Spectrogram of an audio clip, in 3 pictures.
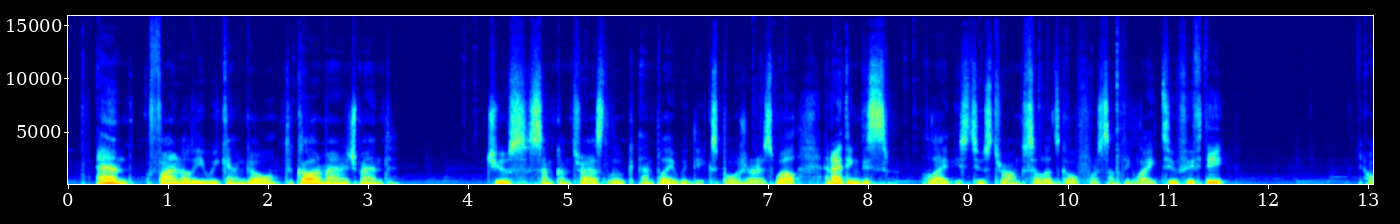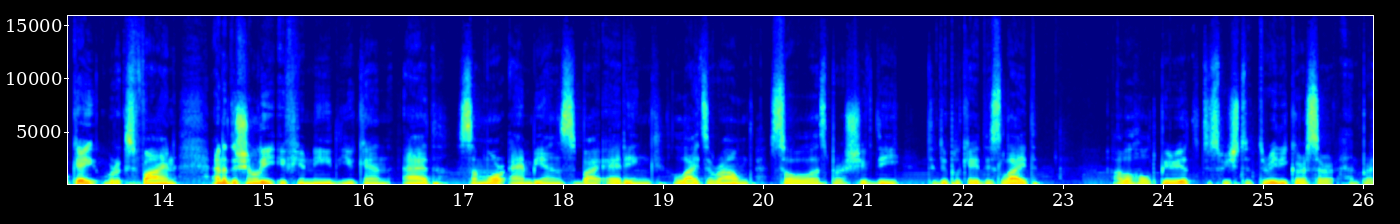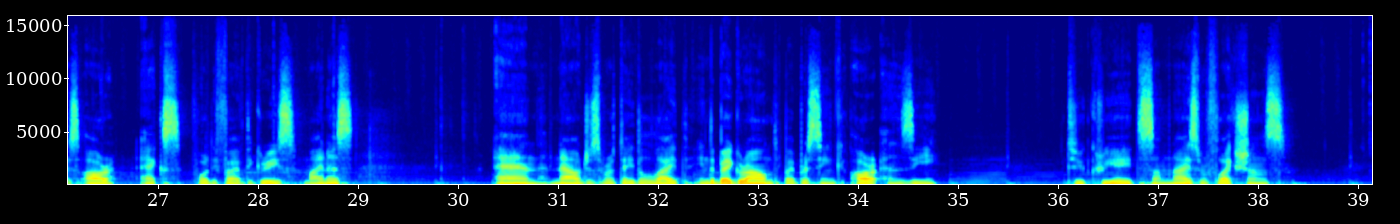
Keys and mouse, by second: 2.2 click, 5.2 click, 8.3 click, 9.0 click, 20.8 shift+d, 21.6 right click, 23.5 ., 26.1 r, 26.4 x, 27.3 KP_4, 27.4 KP_5, 28.1 KP_Subtract, 28.7 KP_Enter, 29.8 r, 30.0 z, 39.0 click.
